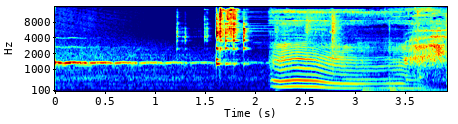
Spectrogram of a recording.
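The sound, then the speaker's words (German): A large euro coin drops into a piggy bank and clinks briefly against metal, a couple of quick taps, followed by a loud, sustained warbling electronic moan. “Eine schöne große Euro-Münze. Mm, sau lecker. So, jetzt noch ein paar Cents hinterher.”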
